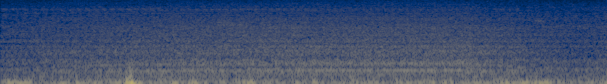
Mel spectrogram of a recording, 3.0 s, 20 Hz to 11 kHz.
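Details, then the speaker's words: Mercedes SL500 R129 with engine idling, low-speed relay reinserted and a slightly melted 15 A fuse fitted: a click, then a soft steady whir comes in over the idle and holds even; the low-speed cooling fan runs normally, fuse to be replaced. "Fan comes on. If you listen to it, if you look at it, now this is low speed fan."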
